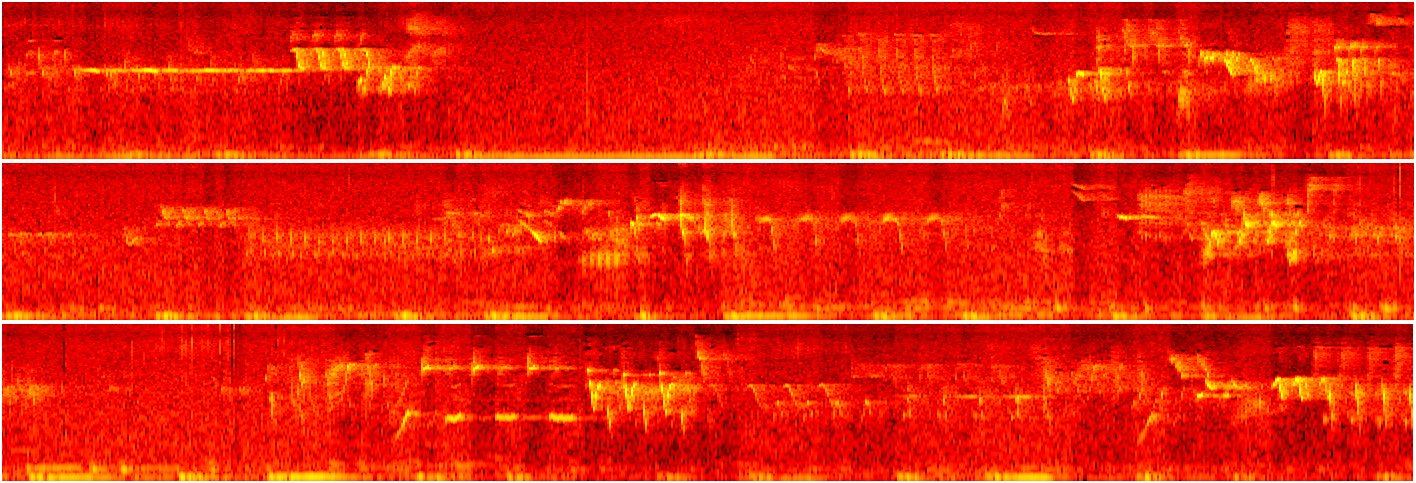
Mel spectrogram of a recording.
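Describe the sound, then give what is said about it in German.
A house nightingale sings in bursts of bright, varied phrases, including a repeated piping note, over a steady low hum, with other birds chirping faintly throughout; no one speaks. “Die da mit dem Düt, Düt, Düt, Düt. Das ist die Hausnachtigall.”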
